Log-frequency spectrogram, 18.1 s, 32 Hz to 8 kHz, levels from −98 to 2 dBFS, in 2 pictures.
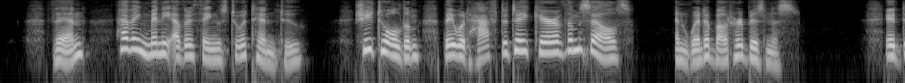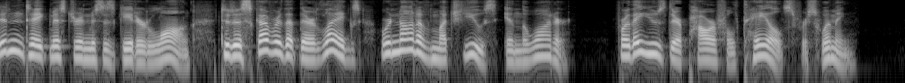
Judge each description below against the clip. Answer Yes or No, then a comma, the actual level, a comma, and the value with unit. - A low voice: No, high, 190 Hz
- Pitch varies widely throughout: Yes, wide, 7.2 semitones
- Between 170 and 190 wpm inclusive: Yes, average, 175 wpm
